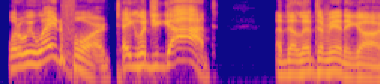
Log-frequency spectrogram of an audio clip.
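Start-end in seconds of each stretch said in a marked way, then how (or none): 0.1-2.2 high-pitched rallying cry, slowing at the end; Mikey. Retold or imitated. Kid at the treasure table urges friends, rallying call. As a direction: urge the gang to dig in, pitched up. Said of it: "Mikey goes".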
